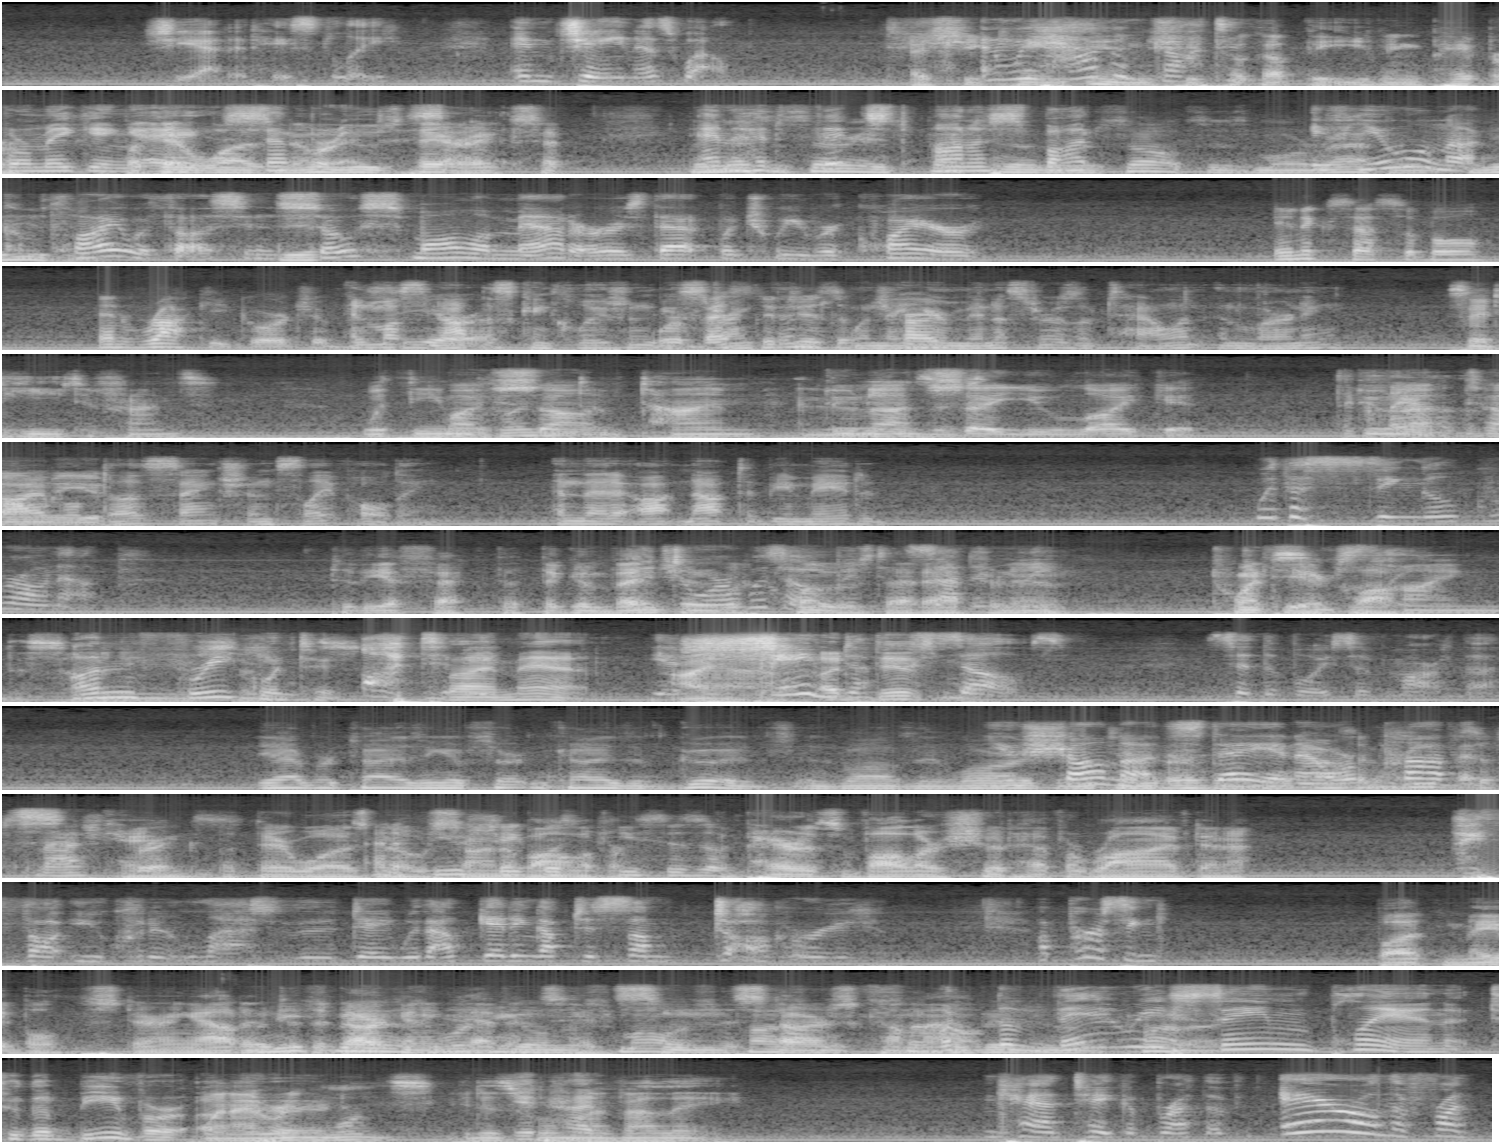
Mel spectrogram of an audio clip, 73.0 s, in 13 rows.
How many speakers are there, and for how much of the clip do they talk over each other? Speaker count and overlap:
9, about 44%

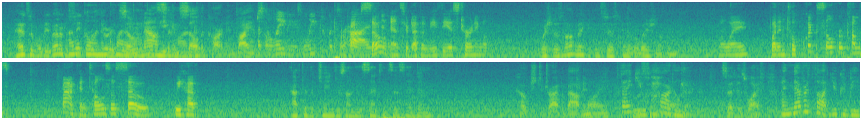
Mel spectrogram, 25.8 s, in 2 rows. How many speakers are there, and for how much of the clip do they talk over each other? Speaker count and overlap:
5, about 21%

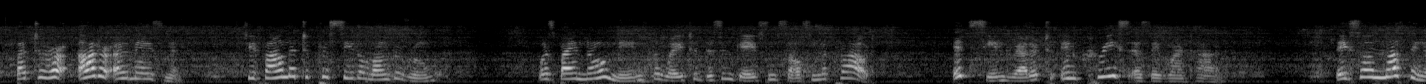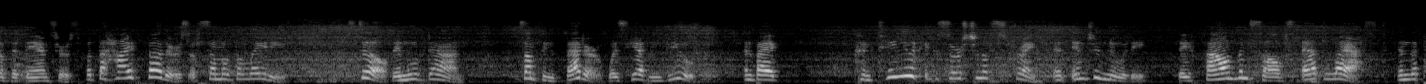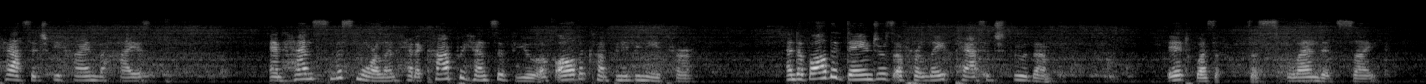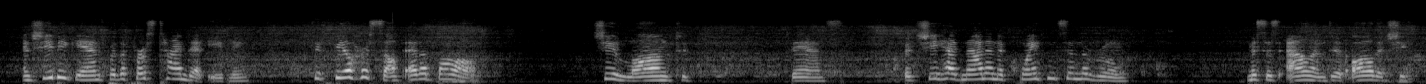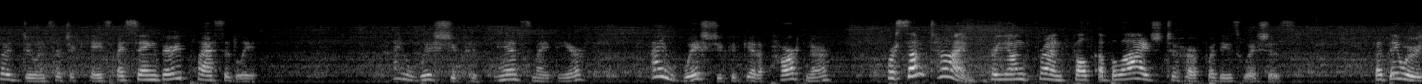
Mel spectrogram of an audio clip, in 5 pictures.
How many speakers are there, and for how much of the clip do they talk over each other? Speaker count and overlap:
1, no overlap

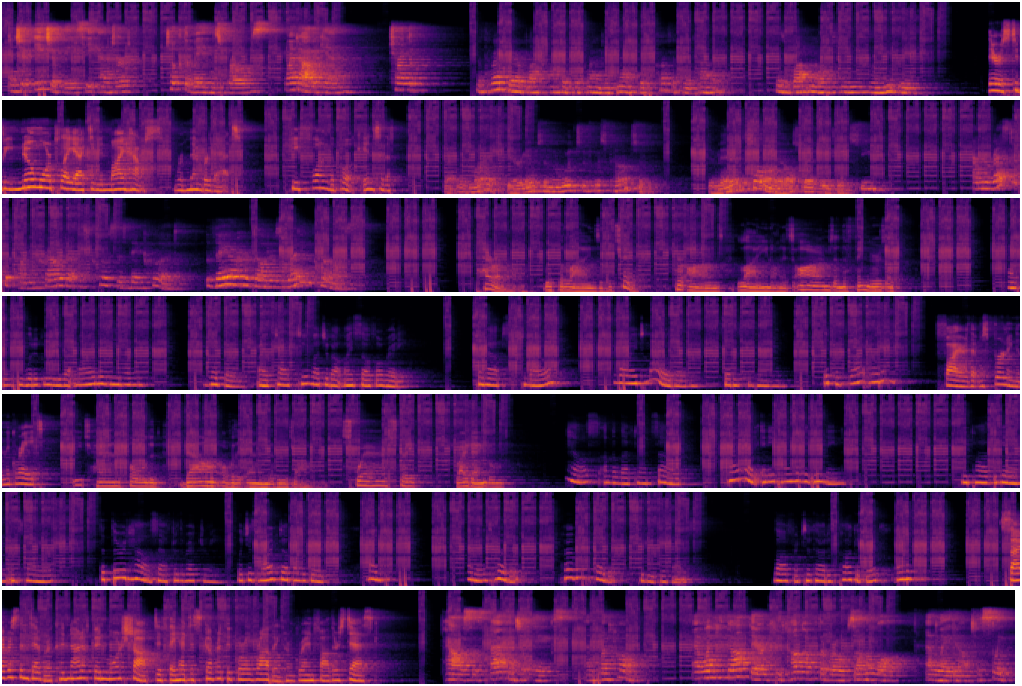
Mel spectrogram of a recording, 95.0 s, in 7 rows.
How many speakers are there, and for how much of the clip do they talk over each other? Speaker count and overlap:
7, no overlap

